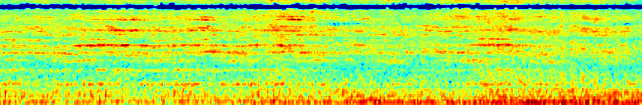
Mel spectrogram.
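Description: Double-stack intermodal well cars rolling past: a steady rumble of steel wheels on rail, with several steady high-pitched wheel-squeal tones running over it, getting a little louder near the end.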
